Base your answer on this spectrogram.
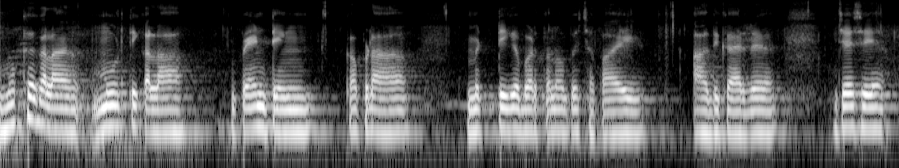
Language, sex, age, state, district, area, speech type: Hindi, male, 18-30, Rajasthan, Bharatpur, rural, spontaneous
